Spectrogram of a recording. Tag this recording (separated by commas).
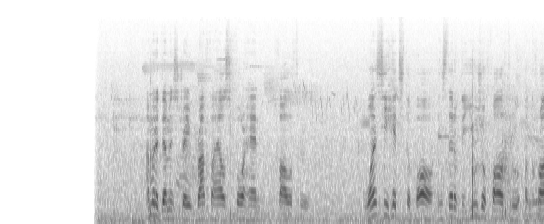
Speech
